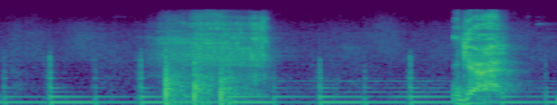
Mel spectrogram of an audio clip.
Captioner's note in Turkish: Kapı vuruluyor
